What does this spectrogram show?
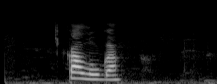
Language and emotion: Russian, neutral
